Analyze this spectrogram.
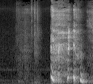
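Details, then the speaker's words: Cough from an adult woman ill for several weeks with a hoarse voice, regular coughing and a slightly runny nose: a soft intake of breath, then a sudden loud cough with a short rough follow-through. "Alors excusez-moi, hein, je suis un peu malade. Je me traîne une saloperie depuis quelques semaines. J'ai la voix enrouée, je tousse régulièrement, j'ai tendance à avoir le nez qui coule légèrement."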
